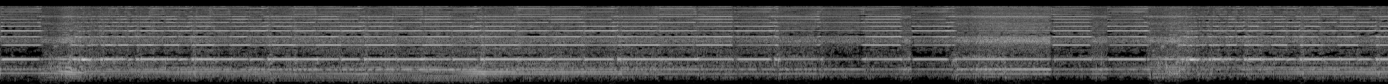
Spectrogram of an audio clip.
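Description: CNC router spindle at about 18,000 rpm driving a single-flute carbide end mill through aluminium plate: a steady, high, multi-tone whine, with short rushes of cutting noise about ten and twelve seconds in.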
